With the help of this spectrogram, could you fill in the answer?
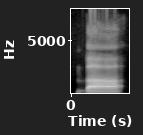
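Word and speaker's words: باء: that's why we should pronounce it in Arabic language. That is alif, ba, ta, tha, ha, kha, as it's written here. And be, te, the, he, khe, it's the words of Urdu language. This pronunciation of Urdu language, that's wrong.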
